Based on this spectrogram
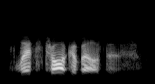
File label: Voices Postpone Male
